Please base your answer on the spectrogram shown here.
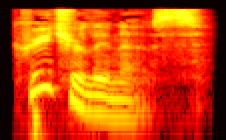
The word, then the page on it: creatureliness: British English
